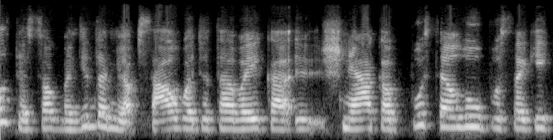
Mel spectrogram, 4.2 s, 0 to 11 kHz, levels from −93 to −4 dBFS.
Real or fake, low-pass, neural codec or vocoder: real; 9.9 kHz; none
